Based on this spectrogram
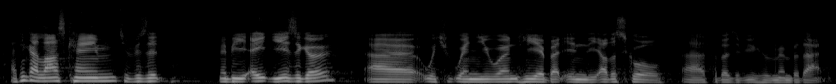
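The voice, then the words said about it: Australian accent. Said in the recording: “You can probably hear from my accent that I come from Australia.”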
